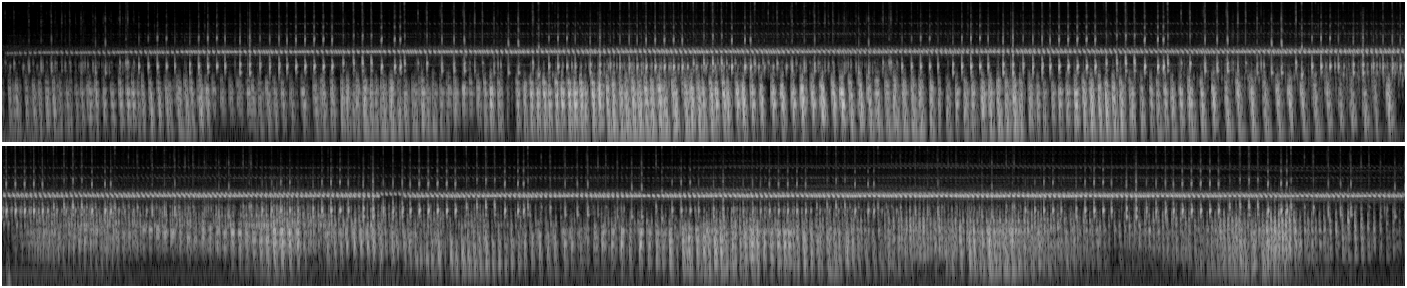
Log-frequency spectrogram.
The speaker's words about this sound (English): For example, crickets.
